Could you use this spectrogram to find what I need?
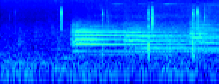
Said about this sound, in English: She made the short walk back, crossing the bridge and taking a right at the clock tower. Big Ben struck the hour.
